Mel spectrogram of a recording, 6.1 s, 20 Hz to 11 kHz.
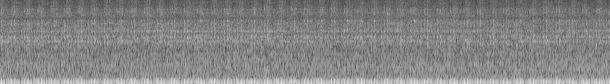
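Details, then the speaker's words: Ford 2N tractor running on three cylinders, battery freshly charged: lumpy low idle about 2.5 beats a second, one cylinder dropping out, front cylinder suspected; misfire. "well the Ford tractor has been running on three cylinders"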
